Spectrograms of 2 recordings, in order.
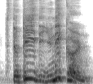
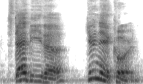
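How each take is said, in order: First: Stabby the unicorn as stuh-BEE the you-NI-corn; weird wrong stresses. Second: Stabby the unicorn in measured beats, STAB and U strong; stress on STA and U. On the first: Puppet poet showing a weird-sounding rhythm, Stabby the unicorn stressed on wrong syllables. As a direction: shift Stabby and unicorn onto their second syllables. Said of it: "so the words don't sound weird". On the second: Puppet poet counting beats, Stabby the unicorn stressed on STAB and U. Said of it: "has emphasis on sta and u". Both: Shown as a demonstration.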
